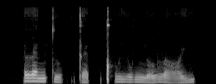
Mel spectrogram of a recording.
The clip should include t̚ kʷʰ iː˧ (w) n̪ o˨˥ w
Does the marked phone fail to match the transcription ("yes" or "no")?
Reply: no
